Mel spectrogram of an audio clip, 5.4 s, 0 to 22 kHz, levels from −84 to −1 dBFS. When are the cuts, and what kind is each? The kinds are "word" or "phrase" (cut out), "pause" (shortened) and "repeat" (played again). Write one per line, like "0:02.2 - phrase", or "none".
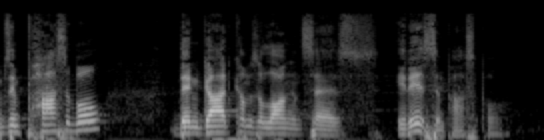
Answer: none

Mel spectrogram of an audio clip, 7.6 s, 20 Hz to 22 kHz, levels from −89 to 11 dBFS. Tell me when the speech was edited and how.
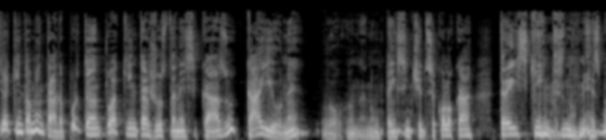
none

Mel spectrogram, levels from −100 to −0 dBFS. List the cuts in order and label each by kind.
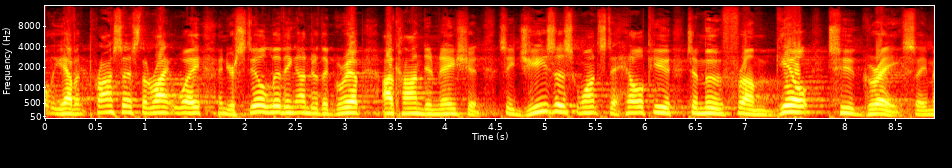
0:03.5 - word

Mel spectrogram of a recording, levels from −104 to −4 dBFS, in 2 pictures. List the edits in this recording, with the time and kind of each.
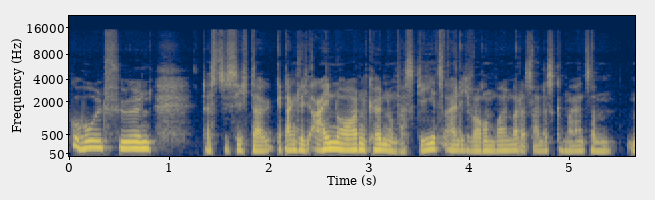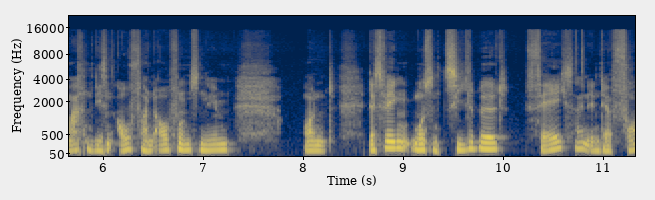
none

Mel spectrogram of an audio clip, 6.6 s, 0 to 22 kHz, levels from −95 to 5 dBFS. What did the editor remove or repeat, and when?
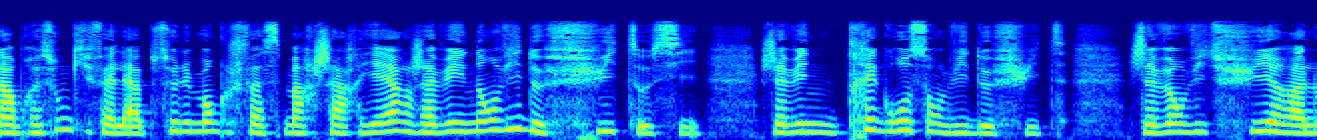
none

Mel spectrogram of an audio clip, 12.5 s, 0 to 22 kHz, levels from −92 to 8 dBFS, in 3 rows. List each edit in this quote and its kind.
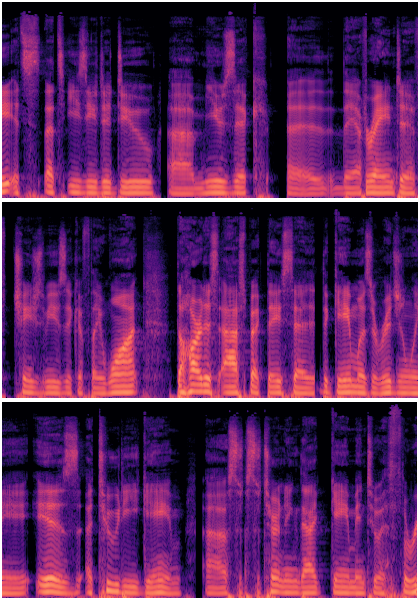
0:01.6 - pause
0:02.8 - pause
0:03.6 - word
0:07.3 - word
0:10.3 - pause
0:10.8 - repeat

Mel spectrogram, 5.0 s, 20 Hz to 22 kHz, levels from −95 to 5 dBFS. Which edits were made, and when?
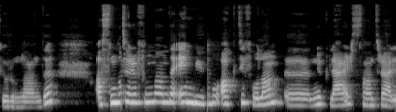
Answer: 0:01.5 - word
0:02.6 - word

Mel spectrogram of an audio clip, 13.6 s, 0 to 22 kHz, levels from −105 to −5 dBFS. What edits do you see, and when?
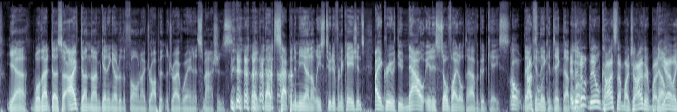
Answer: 0:01.6 - word
0:07.4 - pause

